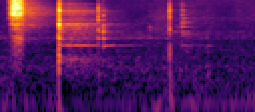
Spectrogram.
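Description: A beer bottle of Southern Tier Pumking is pried open with a BB Barfly bottle opener, giving a bright metallic click and cap pop followed by a few sharp glassy taps and clinks, close and without talk.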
